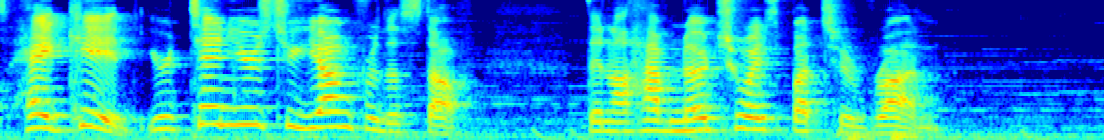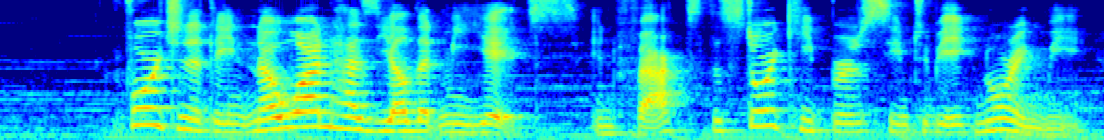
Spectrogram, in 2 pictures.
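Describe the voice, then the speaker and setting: Streaming a visual novel, this woman reads the game's text and keeps cutting in on herself with playful, chatty remarks. She speaks at a medium pitch with a sharp tone.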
